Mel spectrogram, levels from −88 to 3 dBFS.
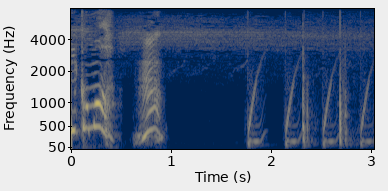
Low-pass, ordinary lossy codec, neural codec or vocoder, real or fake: none; none; none; real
